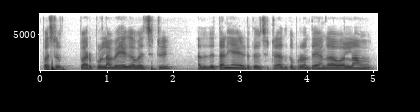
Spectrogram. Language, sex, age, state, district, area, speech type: Tamil, female, 45-60, Tamil Nadu, Thoothukudi, rural, spontaneous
